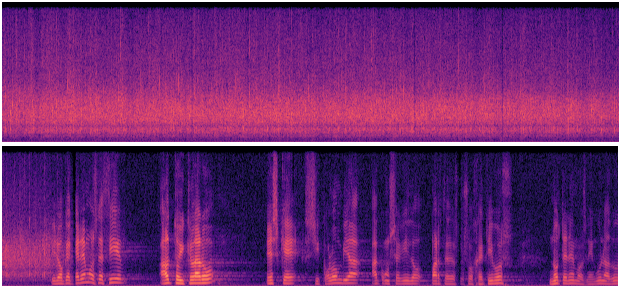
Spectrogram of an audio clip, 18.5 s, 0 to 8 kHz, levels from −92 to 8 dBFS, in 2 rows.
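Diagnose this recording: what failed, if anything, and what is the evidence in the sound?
Network stage: short concealed packet loss at 2.84, 6.18, 7.50 and 13.62 s. Each time about 20 ms never arrived, and the receiver extended the preceding sound, leaving a brief smear or wobble.

Network stage again: a burst of packet loss at 10.31 to 10.38 s and 16.08 to 16.15 s dropped 40 and 60 ms. Concealment stretched the last sound into a fading buzz or hiss before the audio resumed further on.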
